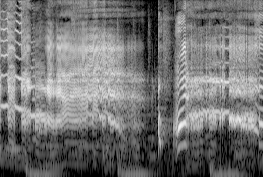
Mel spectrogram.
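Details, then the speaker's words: Two-week-old baby boy at a checkup, brought for poor weight gain, crying while his umbilical cord is cleaned: strong, high-pitched newborn crying in repeated bursts with quick breaths between. "Nobody likes their umbilical cord messed with. Hey, buddy."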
